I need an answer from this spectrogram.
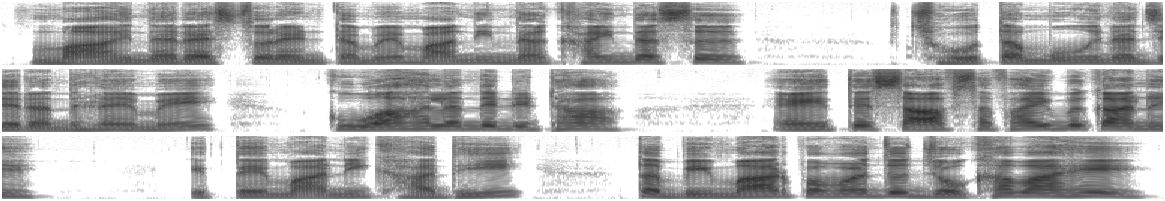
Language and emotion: Sindhi, fearful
